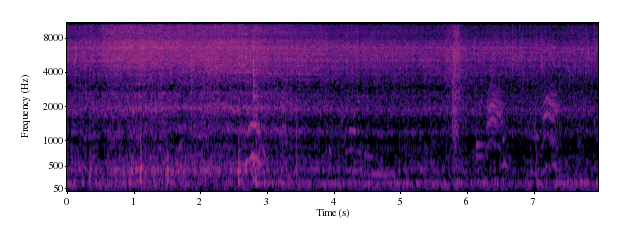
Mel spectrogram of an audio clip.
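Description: Food sizzling in a cooking pot on a wood-fired clay stove, a steady hiss that eases a little after about three seconds. A couple of light metal clinks, one near the middle, and small birds chirping.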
